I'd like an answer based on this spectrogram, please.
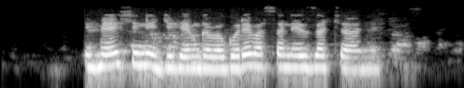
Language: Kinyarwanda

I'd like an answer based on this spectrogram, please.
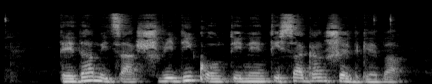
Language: Georgian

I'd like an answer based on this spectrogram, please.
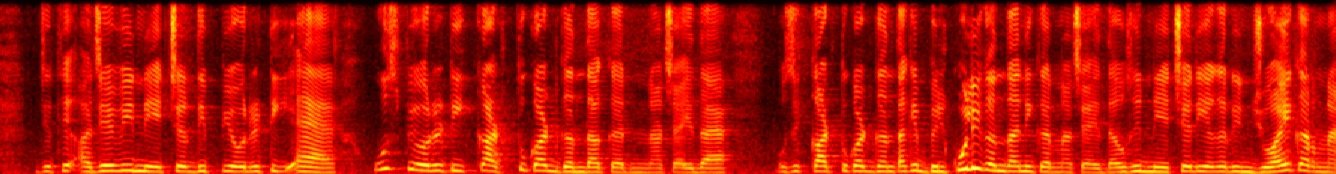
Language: Dogri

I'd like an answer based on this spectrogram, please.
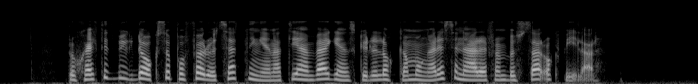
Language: Swedish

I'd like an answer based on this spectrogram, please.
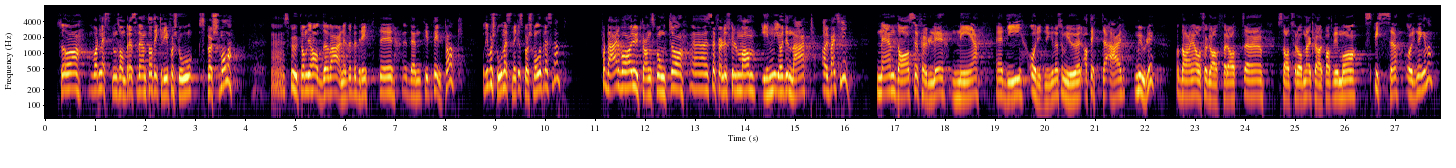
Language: Norwegian Bokmål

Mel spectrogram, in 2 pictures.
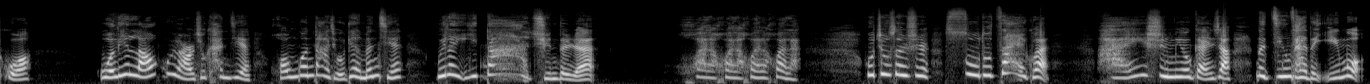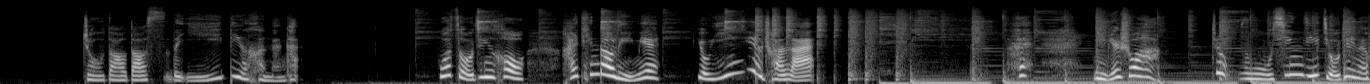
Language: Chinese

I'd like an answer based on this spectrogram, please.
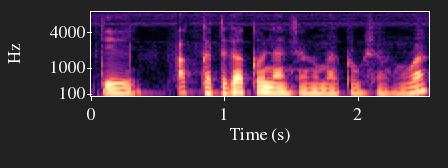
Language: Wancho Naga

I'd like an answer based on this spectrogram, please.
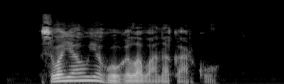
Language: Belarusian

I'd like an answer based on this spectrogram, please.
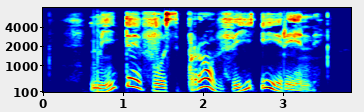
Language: Esperanto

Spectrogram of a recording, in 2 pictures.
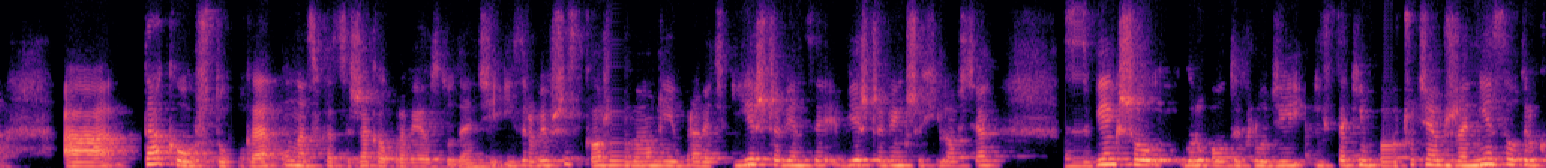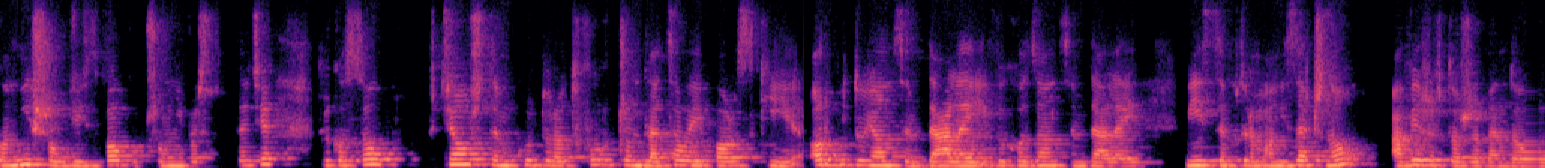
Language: Polish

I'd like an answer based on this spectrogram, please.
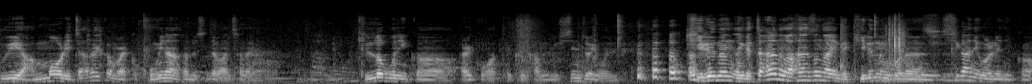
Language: Korean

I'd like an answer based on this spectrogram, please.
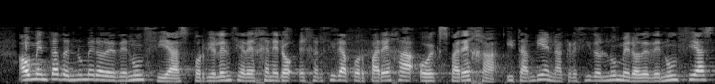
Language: Spanish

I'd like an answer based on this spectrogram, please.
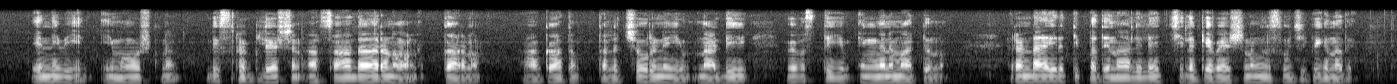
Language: Malayalam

